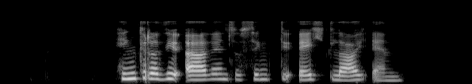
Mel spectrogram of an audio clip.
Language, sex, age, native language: Icelandic, female, 20-29, German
